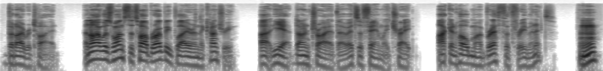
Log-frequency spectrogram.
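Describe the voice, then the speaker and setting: Low-voiced, guileless athlete, lively intonation. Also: male voice, no echo, studio quality. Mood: guileless, matter-of-fact. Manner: deadpan, guileless, halting, rambling. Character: earnest, spacey male rugby-champion reality show contestant. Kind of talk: video game character dialogue.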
